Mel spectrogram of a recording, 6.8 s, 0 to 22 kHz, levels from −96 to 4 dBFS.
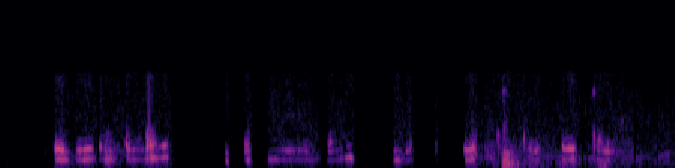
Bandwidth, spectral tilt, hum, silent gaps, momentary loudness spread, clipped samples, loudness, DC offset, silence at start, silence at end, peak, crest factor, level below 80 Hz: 3.9 kHz; -6.5 dB/octave; none; 1.84-2.12 s, 2.36-2.40 s, 2.53-2.68 s, 3.56-3.92 s, 4.14-4.34 s, 4.41-4.63 s; 16 LU; under 0.1%; -56 LUFS; under 0.1%; 0.55 s; 0.05 s; -34 dBFS; 24 dB; -78 dBFS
